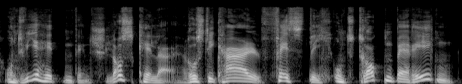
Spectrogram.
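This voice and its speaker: A homely male club member making his pitch with lively, upbeat emphasis, as a man reading a story puts him on. Dry and close. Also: measured pace, slightly rough, no room sound, full character voice. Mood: persuasive.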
